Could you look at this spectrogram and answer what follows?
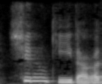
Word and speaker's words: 신기다: 거기에 사동전미사 기가 들어가면서 신기다가 되는데 끼로 발음하지 않는다는 거예요. 신기다. 신기다. 신기다 이렇게 발음을 하는 거고 자 요거 기억하시면 되겠습니다.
